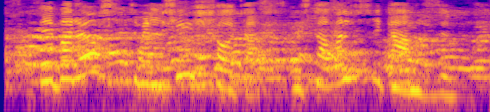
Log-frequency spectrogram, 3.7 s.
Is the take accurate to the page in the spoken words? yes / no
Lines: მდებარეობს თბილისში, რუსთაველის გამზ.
no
